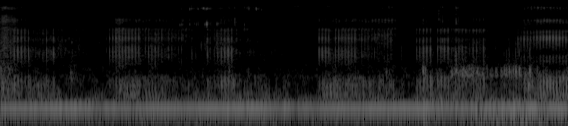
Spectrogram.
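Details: Cat purring while snuggling with a Belgian Malinois dog: a steady low rumbling purr throughout, with soft rhythmic breathing swells rising and falling about once a second.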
